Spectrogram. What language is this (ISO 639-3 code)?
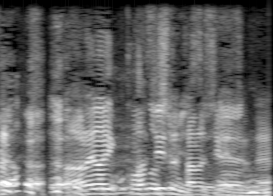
jpn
